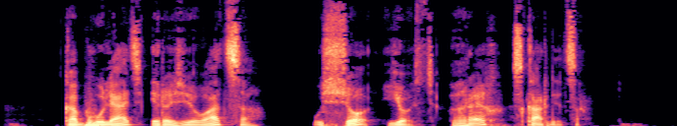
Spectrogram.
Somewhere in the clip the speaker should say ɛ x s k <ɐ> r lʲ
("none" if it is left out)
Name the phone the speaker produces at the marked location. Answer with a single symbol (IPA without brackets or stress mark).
a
